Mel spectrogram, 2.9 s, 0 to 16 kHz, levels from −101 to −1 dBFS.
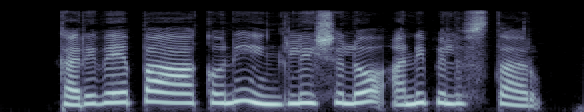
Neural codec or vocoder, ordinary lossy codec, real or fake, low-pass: none; none; real; 10.8 kHz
